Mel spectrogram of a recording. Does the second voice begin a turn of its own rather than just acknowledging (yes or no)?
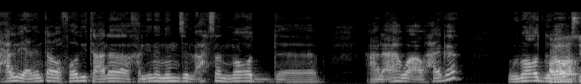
no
